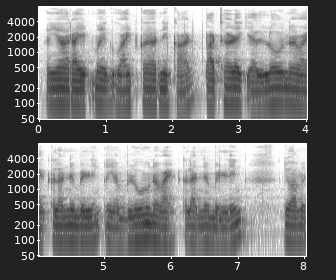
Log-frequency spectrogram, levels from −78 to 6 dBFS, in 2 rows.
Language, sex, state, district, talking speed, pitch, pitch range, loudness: Gujarati, male, Gujarat, Valsad, 195 wpm, 95 Hz, 95-100 Hz, -19 LUFS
